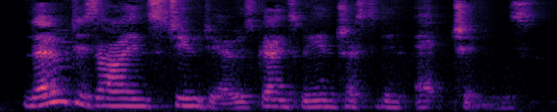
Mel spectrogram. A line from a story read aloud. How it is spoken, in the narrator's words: Todd sneered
